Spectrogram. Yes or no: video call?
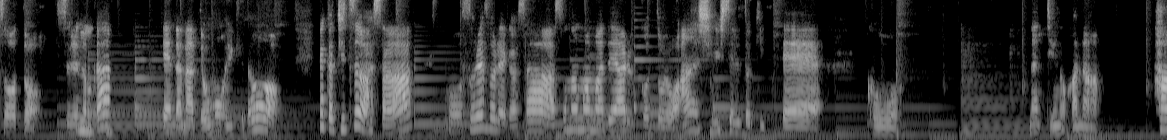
yes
